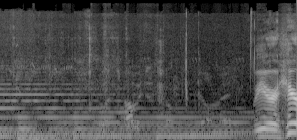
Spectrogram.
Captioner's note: crew chattering faintly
